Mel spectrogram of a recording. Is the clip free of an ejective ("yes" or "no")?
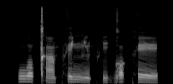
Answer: no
